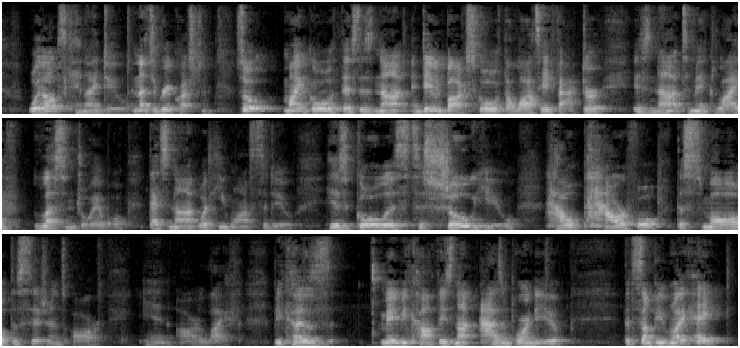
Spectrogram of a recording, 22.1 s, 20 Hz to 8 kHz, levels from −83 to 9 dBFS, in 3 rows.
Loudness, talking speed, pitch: -21 LUFS, 185 wpm, 145 Hz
